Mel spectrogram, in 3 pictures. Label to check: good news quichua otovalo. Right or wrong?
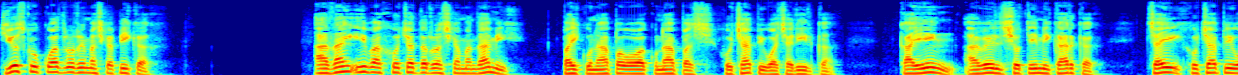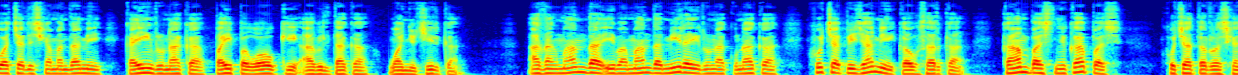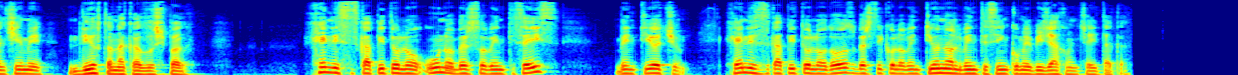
Right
